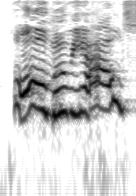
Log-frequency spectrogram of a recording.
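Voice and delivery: belted out very high, loud, with pure joy. Quoting It's a Wonderful Life: elated Jimmy Stewart impression. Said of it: "When he's elated".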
